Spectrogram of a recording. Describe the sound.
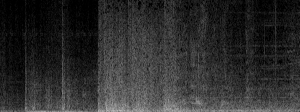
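Main fuel tanks at a burning gas plant exploding: a dull boom opens, then a much larger blast hits about two seconds in and gives way to a sustained roaring rumble with crackling debris.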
